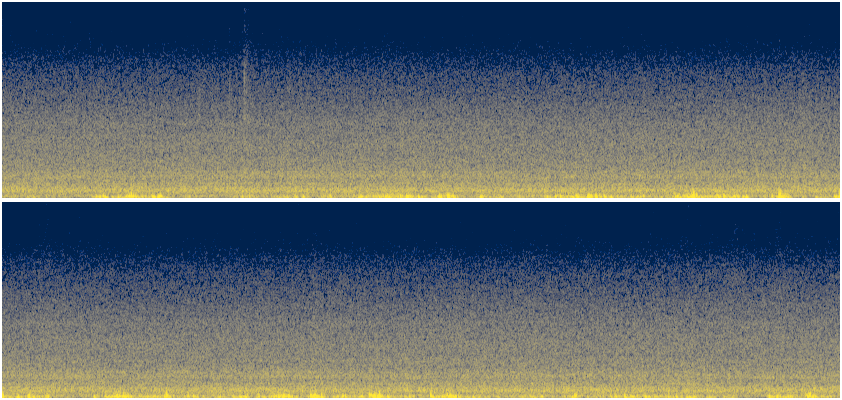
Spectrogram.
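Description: Cloth rustling and irregular soft low knocks as hands work a needle and thread through fabric stretched in a wooden embroidery hoop, over a steady hiss.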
